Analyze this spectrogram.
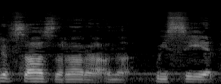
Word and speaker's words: Sahasrara: Now 4 syllables we're going to stack. Sahasrara. Sahasrara. Sahasrara.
